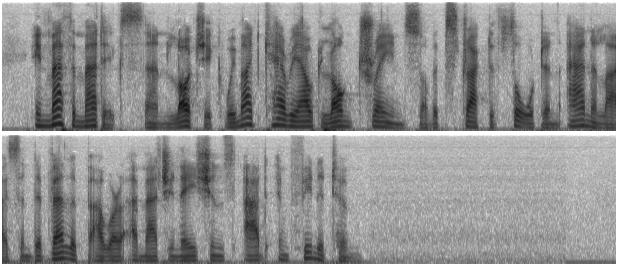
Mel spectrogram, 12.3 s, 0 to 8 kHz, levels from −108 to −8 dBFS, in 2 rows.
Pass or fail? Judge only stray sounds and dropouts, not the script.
pass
